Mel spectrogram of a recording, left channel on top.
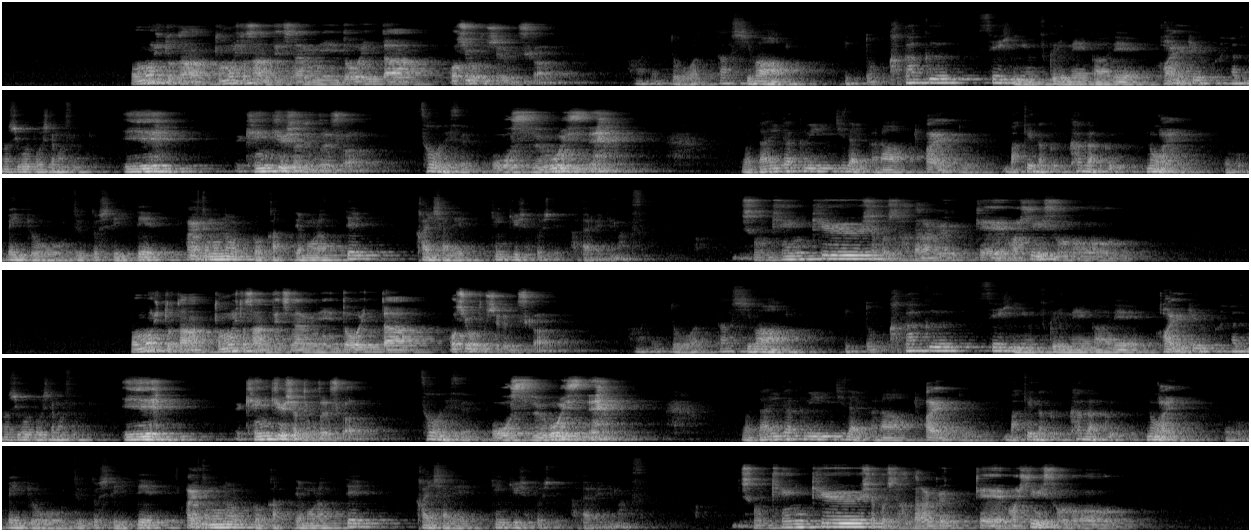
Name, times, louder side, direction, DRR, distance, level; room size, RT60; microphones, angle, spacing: voice 1, 1.3-4.1 4.5-5.5 11.6-11.9 13.7-14.1 14.8-16.0 17.4-18.6 19.1-19.3 21.7-22.0 24.0-24.2 26.8-27.0 32.2-34.4 34.7-36.1, right 2 dB, 80° right, 2 dB, 0.6 m, -23 dB
voice 2, 6.3-7.8 8.6-9.5 9.9-13.2 16.7-17.2 19.9-21.5 22.1-22.2 22.5-23.6 23.9-24.1 24.7-26.5 26.8-28.6 29.1-29.6 29.8-31.3, equal, 10° left, 1 dB, 0.4 m, -26 dB
4.2 x 3.3 x 2.5 m, 1.1 s
head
